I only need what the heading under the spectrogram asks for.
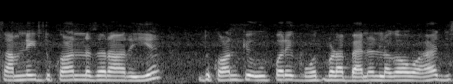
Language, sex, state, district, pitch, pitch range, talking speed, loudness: Hindi, female, Chhattisgarh, Sarguja, 200 Hz, 190-210 Hz, 240 wpm, -13 LUFS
